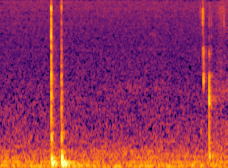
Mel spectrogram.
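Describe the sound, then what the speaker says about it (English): A computer mouse clicks a web page button, giving two quick sharp clicks close together and then another faint pair a moment later, all against quiet room hiss. "I'm going to go ahead and click personalize."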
